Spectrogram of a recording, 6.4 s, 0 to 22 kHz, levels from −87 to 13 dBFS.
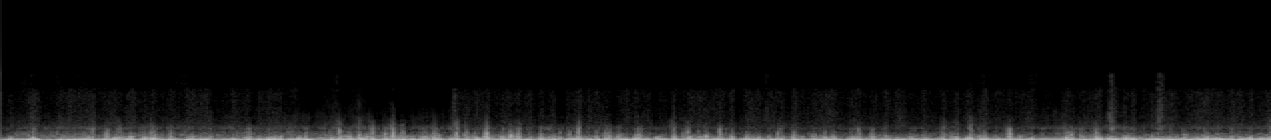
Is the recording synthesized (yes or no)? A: yes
